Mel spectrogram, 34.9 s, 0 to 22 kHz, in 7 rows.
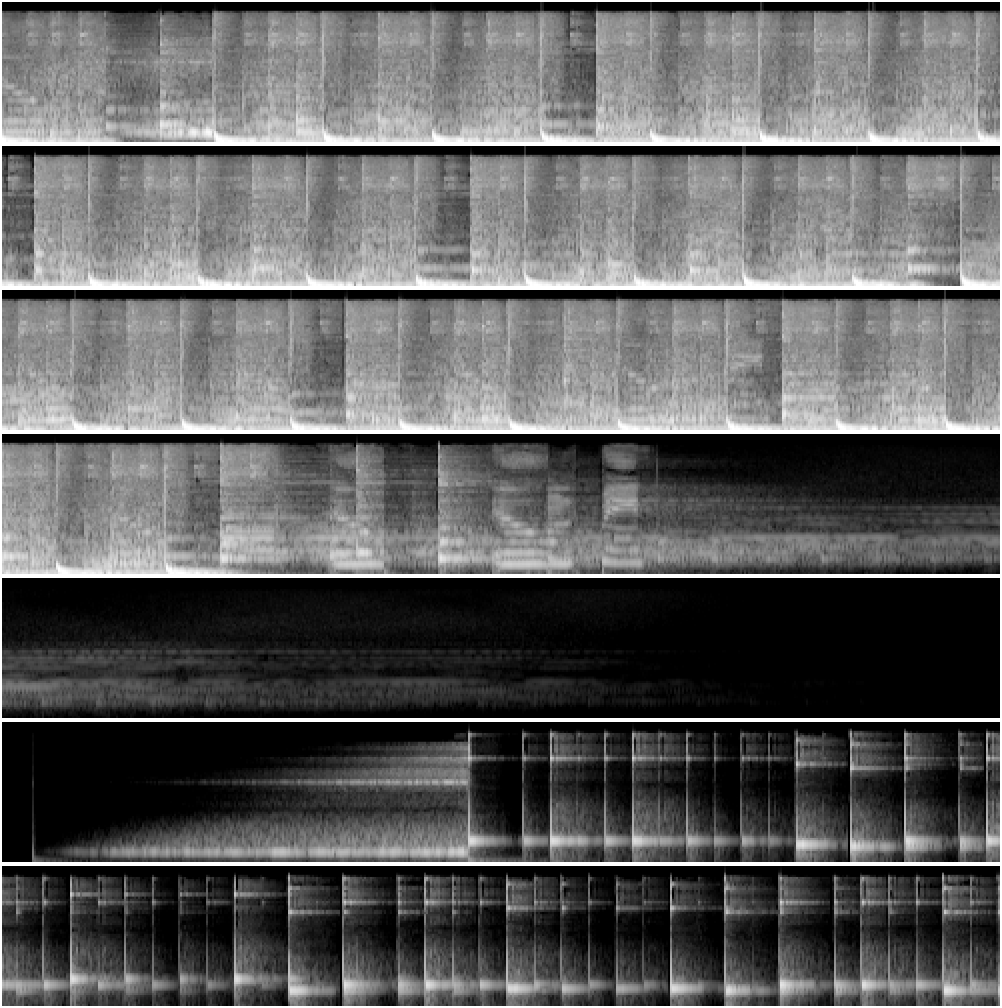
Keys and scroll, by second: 4.0 ctrl+t.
